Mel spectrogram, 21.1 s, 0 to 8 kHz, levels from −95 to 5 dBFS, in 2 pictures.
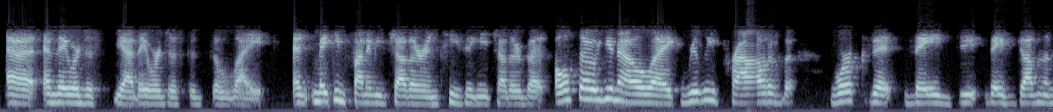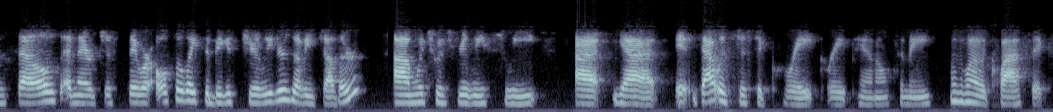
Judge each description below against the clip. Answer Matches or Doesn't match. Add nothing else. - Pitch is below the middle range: Doesn't match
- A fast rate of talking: Matches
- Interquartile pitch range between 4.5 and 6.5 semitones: Doesn't match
